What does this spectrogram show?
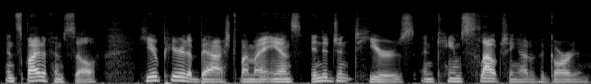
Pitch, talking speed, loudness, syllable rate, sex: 130 Hz, 195 wpm, -21 LUFS, 5.2 syllables/s, male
